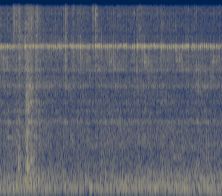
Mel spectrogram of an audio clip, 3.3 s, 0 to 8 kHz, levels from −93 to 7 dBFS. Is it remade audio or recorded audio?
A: remade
